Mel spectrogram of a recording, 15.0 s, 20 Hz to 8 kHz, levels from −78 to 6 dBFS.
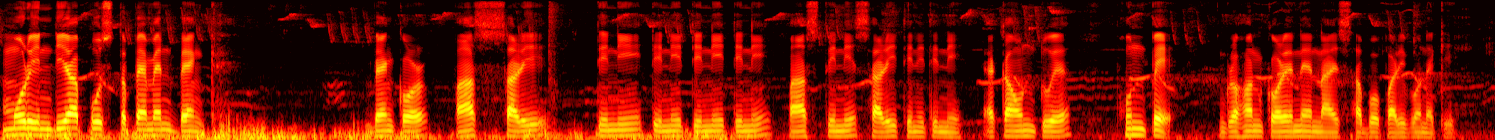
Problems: background sounds at intervals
